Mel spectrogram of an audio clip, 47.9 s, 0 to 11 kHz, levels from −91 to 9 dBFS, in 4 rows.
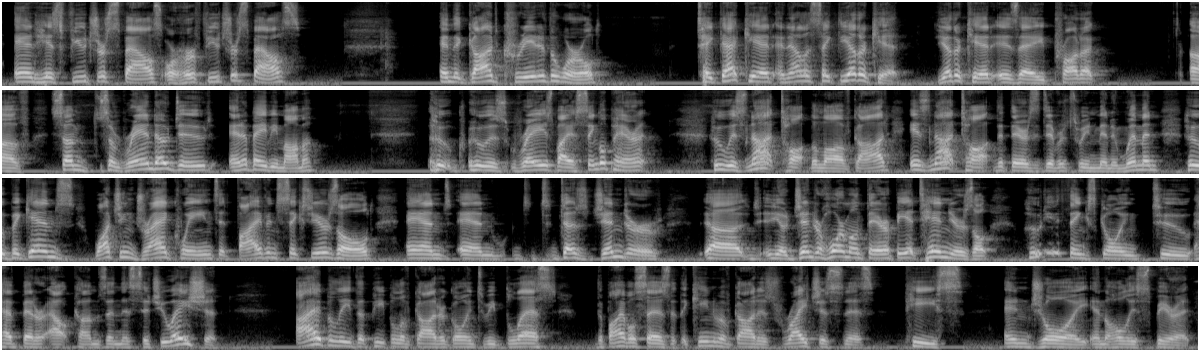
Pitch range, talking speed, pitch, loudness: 120-170 Hz, 165 wpm, 140 Hz, -20 LUFS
